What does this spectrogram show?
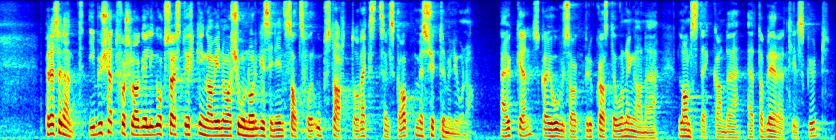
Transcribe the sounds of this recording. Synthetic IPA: pʰɾɛsɪd̪ɛnt̪iːbʉʃɛt̪fɔʂɭɑːɡəlɪɡːəɾɔksɔæɪst̪ʏɾkɪŋɑʋɪnʊʋɑʃuːnnɔɾɡəsɪnɪnsɑt̪sfɔɾʊpst̪ɑːɾt̪oːʋɛkst̪sɛlskɑːpmeːsʏt̪ːəmɪlɪuːnə̰ɾ | ɑʉkənskɑɪhuːʋəd̪sɑːk̚t̪bɾʉːkɑst̪ʰɪoːɳɪŋɑnəlɑnst̪ɛkːɑnd̪əɛt̪ɑbleːɾə̰t̪ʰɪlskʉd̪

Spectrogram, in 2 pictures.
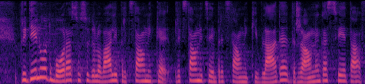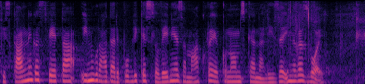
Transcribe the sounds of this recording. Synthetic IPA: pɾid̪eːluɔd̪bɔːɾasɔsɔd̪ɛlɔʋaːli | pɾɛt̪st̪aːwnit̪ɛinpɾɛt̪st̪aːwnikiʋlaːd̪ɛd̪əɾʒaːwnɛɡasʋeːt̪afiskaːlnɛɡasʋeːt̪ainuɾaːd̪aɾɛpublikɛslɔʋeːnijɛzamakɾɔɛkɔnomskɛanaliːzɛinɾazʋɔ̰ːj

